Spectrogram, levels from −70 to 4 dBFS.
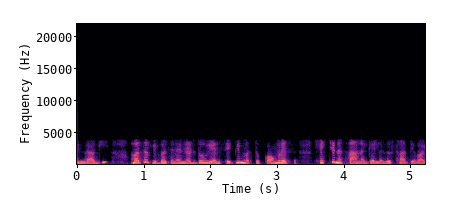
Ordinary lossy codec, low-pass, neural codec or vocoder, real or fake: AAC, 16 kbps; 7.2 kHz; none; real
